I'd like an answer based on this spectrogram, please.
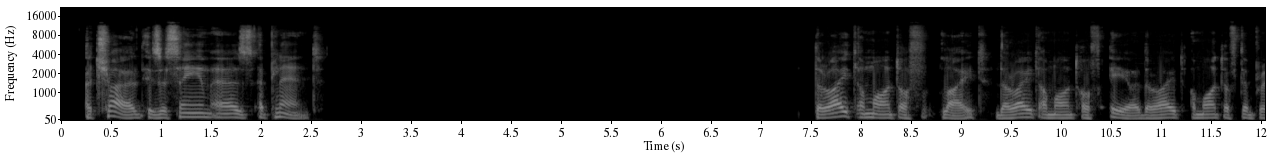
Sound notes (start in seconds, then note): none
